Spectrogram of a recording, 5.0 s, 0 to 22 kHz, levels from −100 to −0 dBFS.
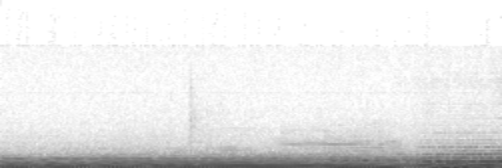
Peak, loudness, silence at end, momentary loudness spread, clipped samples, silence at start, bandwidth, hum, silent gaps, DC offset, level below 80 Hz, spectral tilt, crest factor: -20 dBFS; -34 LUFS; 0 s; 4 LU; under 0.1%; 0 s; 4.9 kHz; 60 Hz at -60 dBFS; none; under 0.1%; -52 dBFS; -10 dB/octave; 14 dB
